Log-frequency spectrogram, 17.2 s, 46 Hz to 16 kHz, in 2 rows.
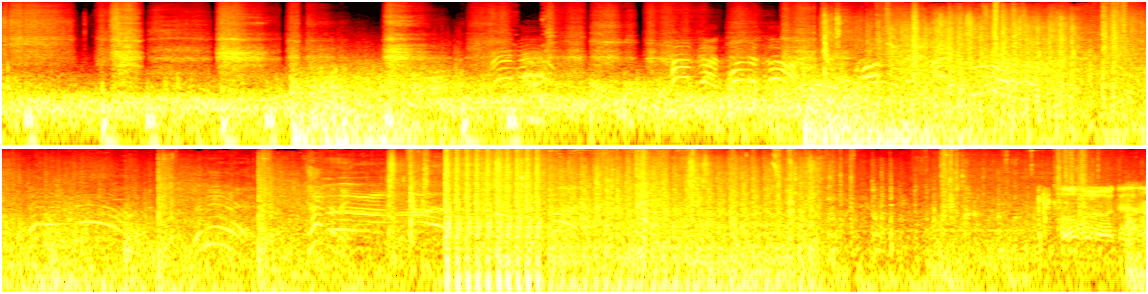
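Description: Dense combat gunfire from the video game Call of Duty: Modern Warfare 2 mixes sharp rifle shots, rapid bursts and heavy booming blasts in steady succession, with loud explosions and radio-style voices speaking over the battle.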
